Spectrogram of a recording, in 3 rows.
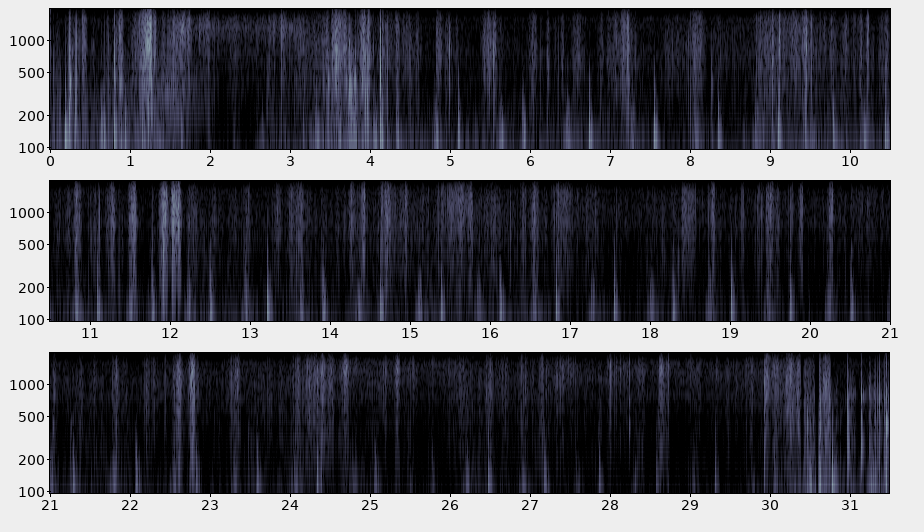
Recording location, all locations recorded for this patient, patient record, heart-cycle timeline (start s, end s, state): tricuspid valve (TV)
pulmonary valve (PV)+tricuspid valve (TV)+mitral valve (MV)
#Age: Child
#Sex: Male
#Height: 123.0 cm
#Weight: 22.9 kg
#Pregnancy status: False
#Murmur: Absent
#Murmur locations: nan
#Most audible location: nan
#Systolic murmur timing: nan
#Systolic murmur shape: nan
#Systolic murmur grading: nan
#Systolic murmur pitch: nan
#Systolic murmur quality: nan
#Diastolic murmur timing: nan
#Diastolic murmur shape: nan
#Diastolic murmur grading: nan
#Diastolic murmur pitch: nan
#Diastolic murmur quality: nan
#Outcome: Normal
#Campaign: 2014 screening campaign
0.00	12.20	unannotated
12.20	12.30	S1
12.30	12.48	systole
12.48	12.58	S2
12.58	12.92	diastole
12.92	13.02	S1
13.02	13.20	systole
13.20	13.30	S2
13.30	13.60	diastole
13.60	13.72	S1
13.72	13.88	systole
13.88	14.00	S2
14.00	14.32	diastole
14.32	14.44	S1
14.44	14.60	systole
14.60	14.72	S2
14.72	15.08	diastole
15.08	15.20	S1
15.20	15.36	systole
15.36	15.48	S2
15.48	15.82	diastole
15.82	15.94	S1
15.94	16.10	systole
16.10	16.20	S2
16.20	16.52	diastole
16.52	16.64	S1
16.64	16.80	systole
16.80	16.92	S2
16.92	17.24	diastole
17.24	17.36	S1
17.36	17.54	systole
17.54	17.64	S2
17.64	17.98	diastole
17.98	18.08	S1
18.08	18.26	systole
18.26	18.36	S2
18.36	18.72	diastole
18.72	18.82	S1
18.82	19.00	systole
19.00	19.10	S2
19.10	19.44	diastole
19.44	19.56	S1
19.56	19.72	systole
19.72	19.82	S2
19.82	20.20	diastole
20.20	20.32	S1
20.32	20.48	systole
20.48	20.60	S2
20.60	20.98	diastole
20.98	21.08	S1
21.08	21.26	systole
21.26	21.36	S2
21.36	21.76	diastole
21.76	21.88	S1
21.88	22.06	systole
22.06	22.16	S2
22.16	22.52	diastole
22.52	22.64	S1
22.64	22.81	systole
22.81	22.90	S2
22.90	23.28	diastole
23.28	23.38	S1
23.38	23.56	systole
23.56	23.66	S2
23.66	24.02	diastole
24.02	31.49	unannotated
